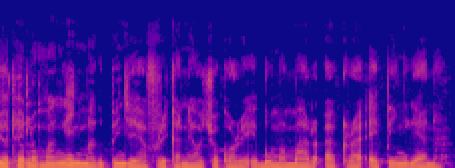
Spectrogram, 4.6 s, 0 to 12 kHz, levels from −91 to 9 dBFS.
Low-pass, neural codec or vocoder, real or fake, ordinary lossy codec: 10.8 kHz; none; real; none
